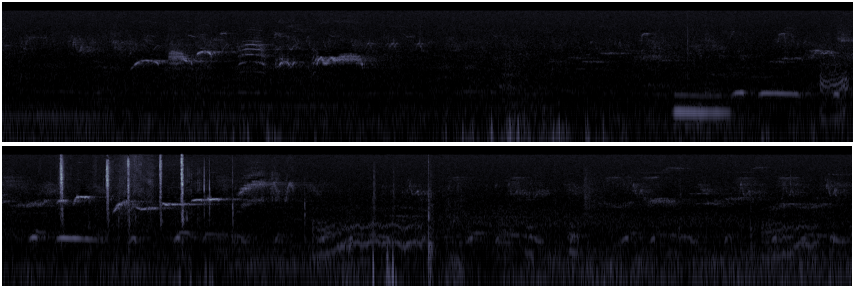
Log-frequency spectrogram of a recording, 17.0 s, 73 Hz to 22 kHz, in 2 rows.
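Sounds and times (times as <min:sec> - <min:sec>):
sharp clicks: 0:09.1 - 0:11.0
chickens clucking: 0:11.4 - 0:14.5.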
